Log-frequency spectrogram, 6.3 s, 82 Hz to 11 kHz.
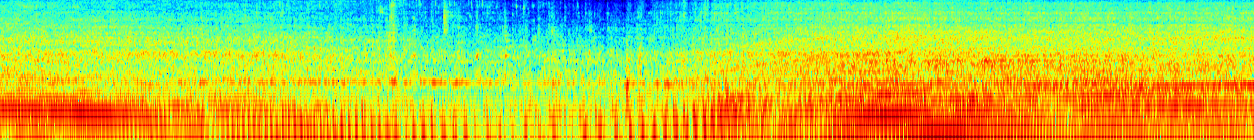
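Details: Honda Super Cub 110 JA07, fuel-injected, fully stock, start-up check: the single revs up and drops back cleanly, pitch rising and falling smoothly with no knocks or rattles; normal revving with no abnormal engine noise.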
